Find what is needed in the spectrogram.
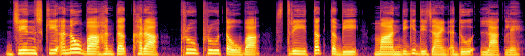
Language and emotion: Manipuri, neutral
